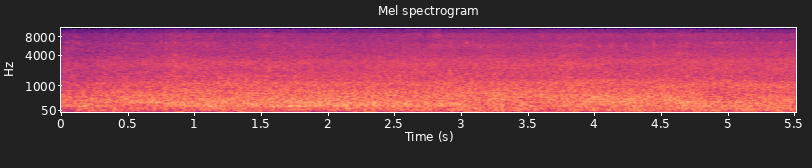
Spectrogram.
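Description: Gulf surf breaking and washing up the sand in a steady rush, with wind buffeting the microphone.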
